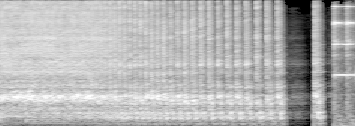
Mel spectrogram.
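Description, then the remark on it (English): A game show prize wheel whirs with rapid clicking that gradually slows to individual ticks and stops, followed by a brief pause and a bright chime, in a Mueller air conditioner advertisement. Loud, no talking. “Go ahead and spin the wheel.”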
